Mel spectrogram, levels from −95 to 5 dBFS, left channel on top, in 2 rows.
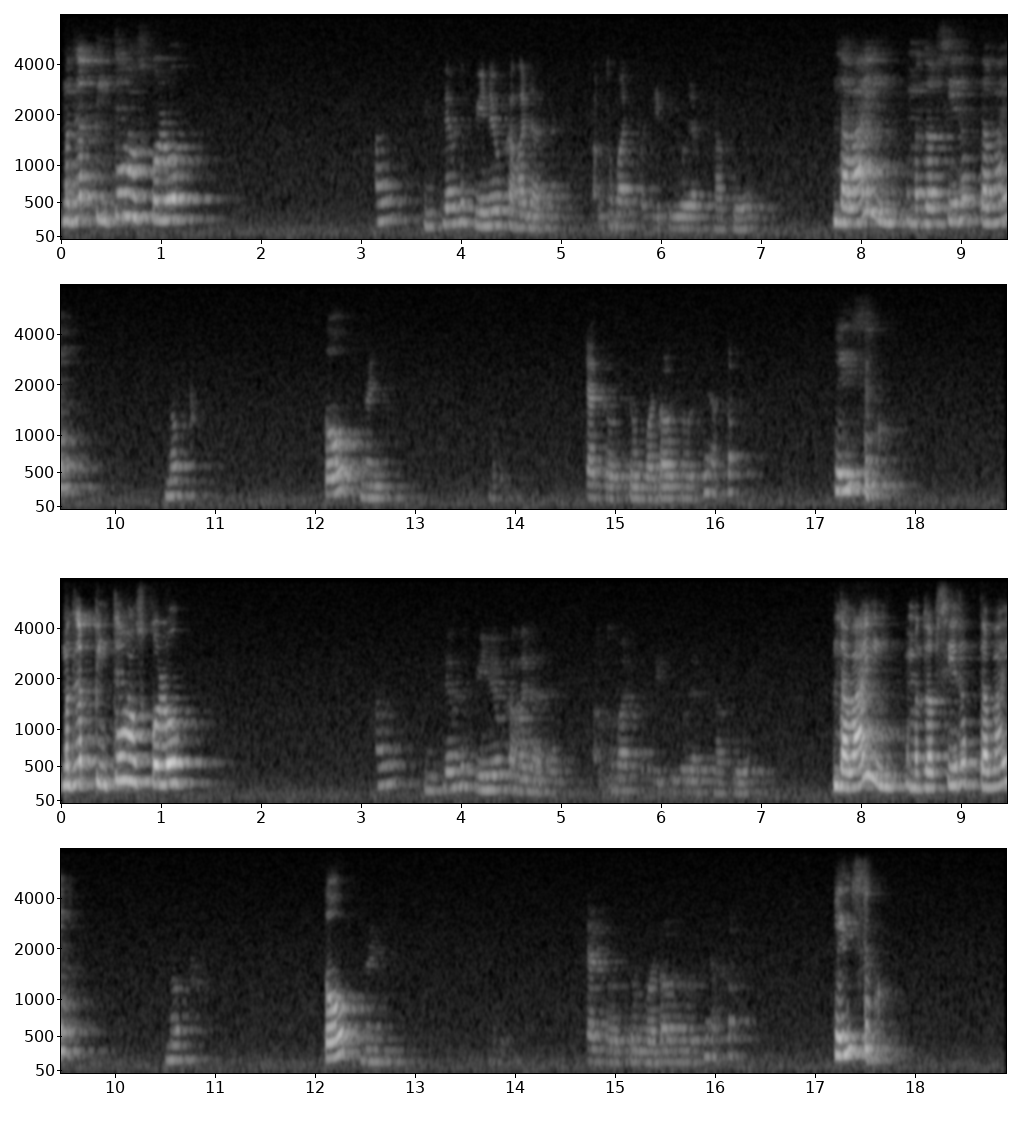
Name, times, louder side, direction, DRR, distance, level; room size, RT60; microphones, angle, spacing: voice 1, 0.0-1.2 7.7-9.6 12.1-12.4 17.2-17.7, right 7 dB, 80° right, 11 dB, 0.3 m, -28 dB
voice 2, 3.6-5.0 5.3-6.9 10.5-10.7 12.4-12.7 13.7-13.8 14.7-16.0 17.5-17.6, left 3 dB, 80° left, 5 dB, 0.5 m, -44 dB
4.3 x 3.1 x 2.7 m, 0.76 s
head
